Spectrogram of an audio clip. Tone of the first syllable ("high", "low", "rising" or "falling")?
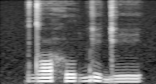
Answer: high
